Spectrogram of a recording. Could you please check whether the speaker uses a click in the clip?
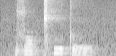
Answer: yes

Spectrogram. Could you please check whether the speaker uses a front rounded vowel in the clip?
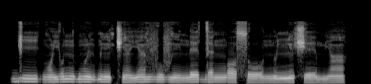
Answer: no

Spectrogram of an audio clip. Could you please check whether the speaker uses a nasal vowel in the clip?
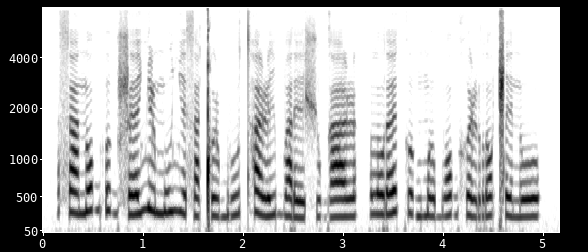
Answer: no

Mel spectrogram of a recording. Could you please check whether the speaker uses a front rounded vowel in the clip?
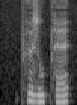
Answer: yes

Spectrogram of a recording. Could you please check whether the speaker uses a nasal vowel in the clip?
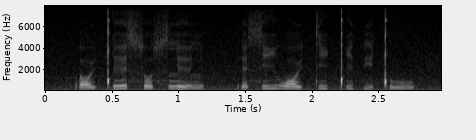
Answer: no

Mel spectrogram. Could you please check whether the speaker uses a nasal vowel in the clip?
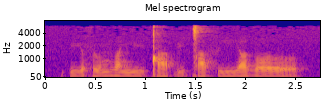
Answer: no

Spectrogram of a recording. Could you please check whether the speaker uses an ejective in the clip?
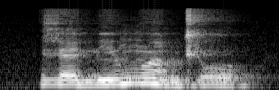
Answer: no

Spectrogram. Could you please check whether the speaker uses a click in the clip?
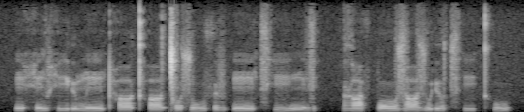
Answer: yes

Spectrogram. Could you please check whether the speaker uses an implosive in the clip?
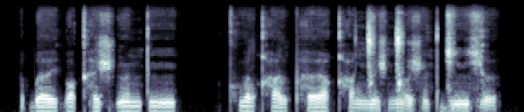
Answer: yes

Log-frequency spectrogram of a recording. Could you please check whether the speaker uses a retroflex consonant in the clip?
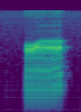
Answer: yes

